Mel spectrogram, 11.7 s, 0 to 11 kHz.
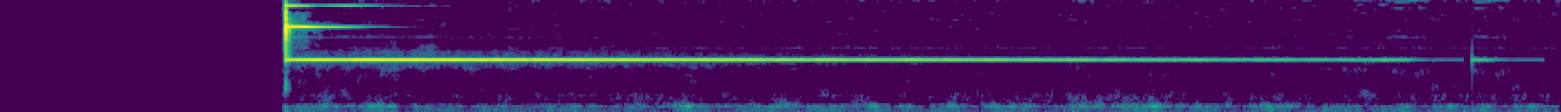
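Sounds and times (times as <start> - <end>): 
meditation bell struck and ringing: 2.2 - 11.7
faint low hum: 3.8 - 11.7.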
